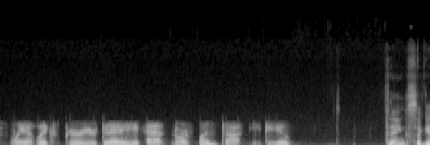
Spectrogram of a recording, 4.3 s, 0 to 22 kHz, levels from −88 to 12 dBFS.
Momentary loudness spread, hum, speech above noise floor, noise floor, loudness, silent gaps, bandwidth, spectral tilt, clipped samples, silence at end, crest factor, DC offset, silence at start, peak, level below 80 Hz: 8 LU; none; 34 dB; -52 dBFS; -19 LUFS; none; 15 kHz; -4.5 dB/octave; under 0.1%; 0 s; 20 dB; under 0.1%; 0.1 s; 0 dBFS; -58 dBFS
